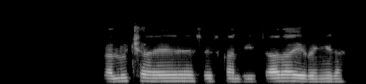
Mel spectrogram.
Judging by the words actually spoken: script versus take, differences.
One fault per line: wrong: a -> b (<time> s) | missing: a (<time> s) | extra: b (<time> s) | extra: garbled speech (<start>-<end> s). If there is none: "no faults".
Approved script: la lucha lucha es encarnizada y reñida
missing: lucha (1.4 s)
